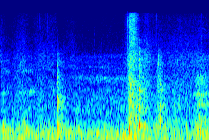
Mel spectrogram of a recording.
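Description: A chiropractic neck adjustment with the head held in both hands gives only a couple of light clicks and handling sounds, not loud joint cracks: the neck muscles are still guarding and resisting the adjustment.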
